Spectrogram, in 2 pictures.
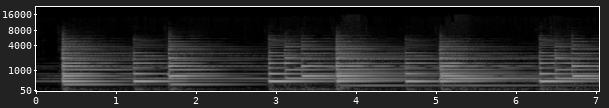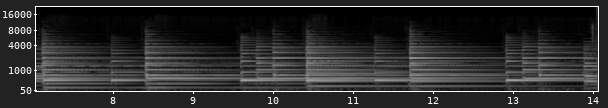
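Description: Piano chords play in a steady syncopated rhythm, each struck chord decaying before the next, moving through a repeating progression without any voices.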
